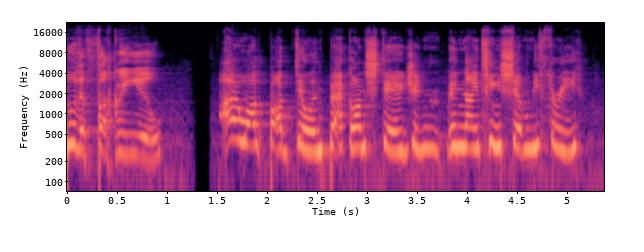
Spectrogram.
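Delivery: squeaky, enraged tiny man voice, very high. Imitating an angry tiny man from a video yelling at a trumpeter: impression of an angry tiny man. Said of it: "That's a crazy good impression".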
